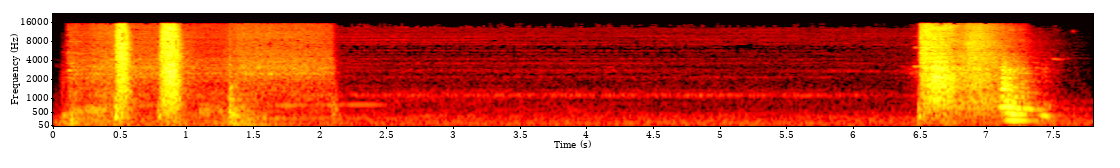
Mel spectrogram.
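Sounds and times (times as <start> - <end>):
semi truck air brake: 0.1 - 2.1, 6.4 - 7.4.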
